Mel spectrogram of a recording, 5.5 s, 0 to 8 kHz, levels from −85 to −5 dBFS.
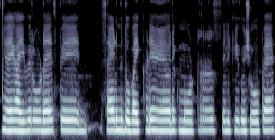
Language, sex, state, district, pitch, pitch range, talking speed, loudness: Hindi, female, Haryana, Jhajjar, 215 Hz, 210-220 Hz, 230 wpm, -15 LUFS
